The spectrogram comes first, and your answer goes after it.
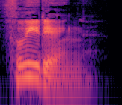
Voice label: "fleeting", US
